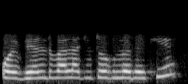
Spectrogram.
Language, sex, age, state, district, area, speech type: Bengali, female, 18-30, West Bengal, Malda, urban, conversation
